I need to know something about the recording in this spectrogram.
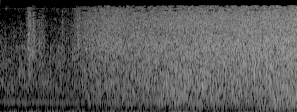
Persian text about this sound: به رودخانه پر آب خروشانی میرسن. باید از روی پل چوبی باریکی که روی رودخانه است رد بشن.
